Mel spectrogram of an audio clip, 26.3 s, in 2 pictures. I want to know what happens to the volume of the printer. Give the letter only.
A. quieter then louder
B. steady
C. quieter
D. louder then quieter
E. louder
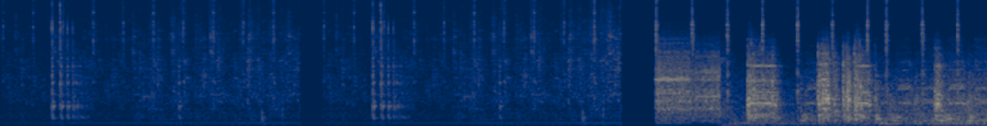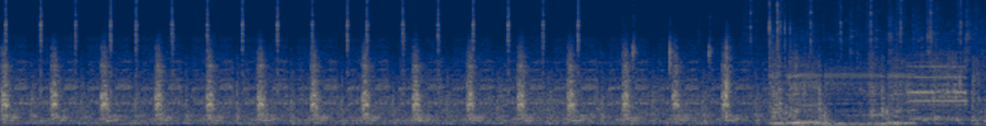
B.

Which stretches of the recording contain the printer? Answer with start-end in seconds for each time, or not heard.
8.7-26.2.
